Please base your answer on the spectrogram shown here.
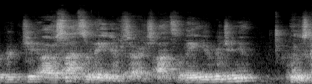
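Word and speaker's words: Spotsylvania: um call Pepper VG slot Sylvania I'm sorry slot Sylvania Virginia it was called Wilderness presidential Resort how do you spell that uh spotv s p o TS y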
